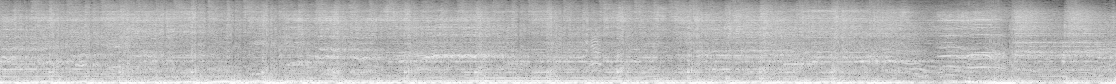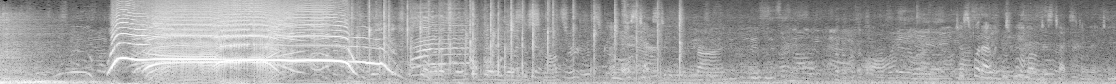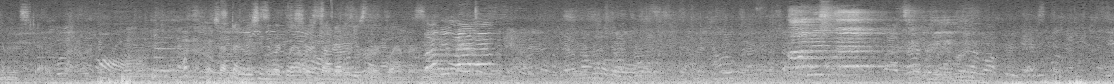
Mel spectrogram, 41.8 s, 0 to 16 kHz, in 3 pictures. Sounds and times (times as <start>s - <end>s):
Crowd: 0.0s - 41.8s
Applause: 18.1s - 22.6s.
